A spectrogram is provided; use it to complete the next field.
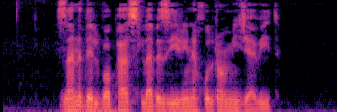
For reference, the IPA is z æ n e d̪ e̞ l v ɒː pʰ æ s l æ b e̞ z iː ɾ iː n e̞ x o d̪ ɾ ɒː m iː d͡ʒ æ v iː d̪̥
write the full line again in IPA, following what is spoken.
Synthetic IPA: z æ n e d̪ e̞ l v ɒː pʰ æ s l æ b e̞ z iː ɾ iː n e̞ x o d̪ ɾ ɒː m iː d͡ʒ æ v iː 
